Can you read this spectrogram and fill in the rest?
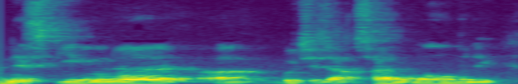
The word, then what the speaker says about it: Albany: Well, if you look at the how it's spelled, it is one L. So it's Albany.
